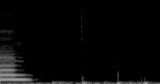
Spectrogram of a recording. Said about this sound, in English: Don't tap in the mic. Oh, shit. Yeah. Spiked it. Oops. If you guys had to hear that, I'm sorry. I know. I hope you're not wearing headphones or anything.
